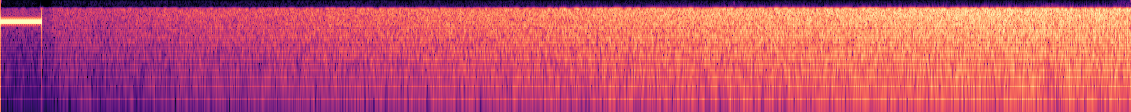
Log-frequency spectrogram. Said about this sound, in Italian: Se c'è qualcuno col beep che schiaccia mentre parli. Sì, forse c'è qualcuno che vuole entrare, avanti amico col beep.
